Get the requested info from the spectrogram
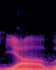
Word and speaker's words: Yob: So my last name is Yob, which is spelled Y-O-B.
